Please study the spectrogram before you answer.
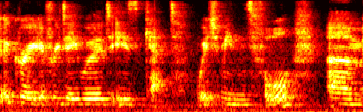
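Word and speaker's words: quatre: For Q, a great everyday word is cat, which means for.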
